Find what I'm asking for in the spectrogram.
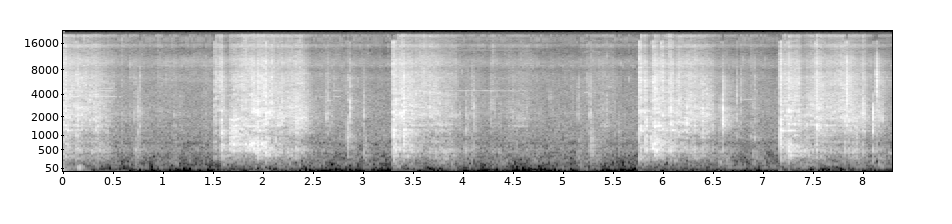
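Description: Cooked bone-in beef and tapioca are stirred in a pot, with a utensil rasping and scraping through the thick mixture in several separate bursts of rubbing strokes. The sound is close, with brief quiet gaps and no voices.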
